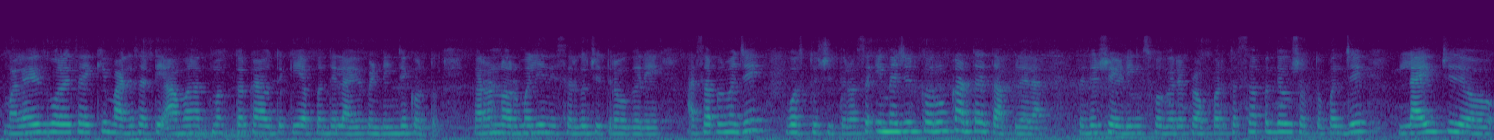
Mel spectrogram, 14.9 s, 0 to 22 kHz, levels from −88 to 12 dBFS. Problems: constant background noise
